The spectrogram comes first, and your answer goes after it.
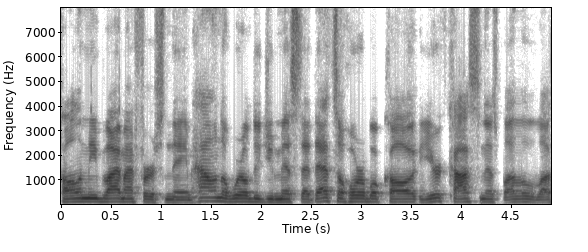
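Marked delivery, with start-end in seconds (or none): none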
